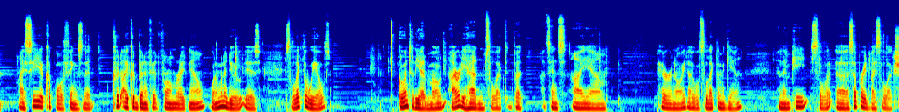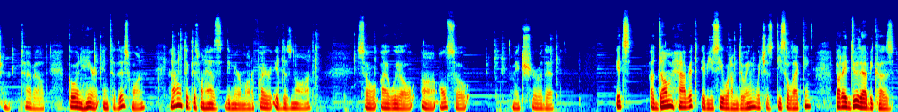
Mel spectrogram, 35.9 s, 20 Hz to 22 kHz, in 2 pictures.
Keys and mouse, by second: 1.7 shift+middle click, 3.0 ctrl+middle click, 4.7 Tab, 5.0 right click, 5.7 ctrl+middle click, 6.1 shift+middle click, 6.3 middle click, 7.4 Tab, 7.7 ctrl+middle click, 8.8 alt+a, 11.9 b, 17.1 ctrl+middle click, 17.4 shift+middle click, 18.3 Tab, 18.6 right click, 19.8 Tab, 20.3 ctrl+middle click, 20.6 middle click, 21.3 ctrl+space, 24.1 ctrl+space, 24.9 ctrl+middle click, 25.1 shift+middle click, 25.5 middle click, 27.9 alt+a, 28.9 b, 35.7 ctrl+middle click.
